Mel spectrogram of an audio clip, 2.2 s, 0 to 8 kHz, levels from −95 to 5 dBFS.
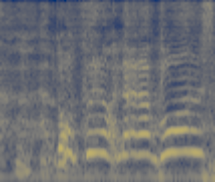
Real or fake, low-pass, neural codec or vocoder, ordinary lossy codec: fake; none; codec, 16 kHz, 0.5 kbps, FunCodec, trained on LibriTTS, 25 frames a second; none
